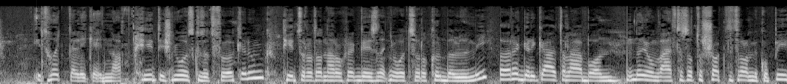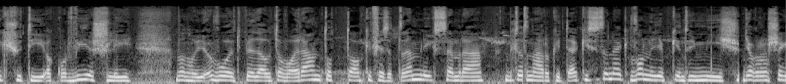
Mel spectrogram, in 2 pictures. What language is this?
Hungarian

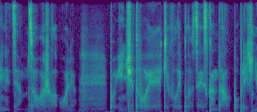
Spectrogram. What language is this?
Ukrainian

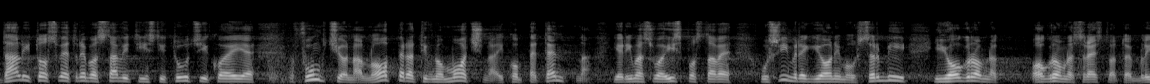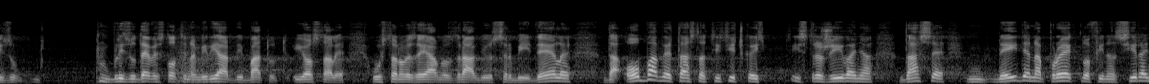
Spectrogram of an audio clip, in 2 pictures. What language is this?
Serbian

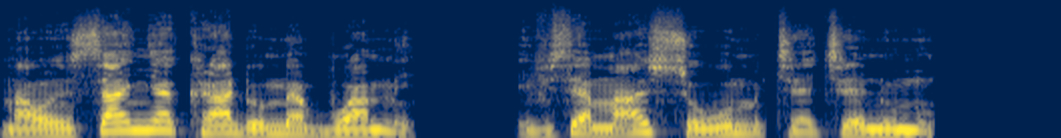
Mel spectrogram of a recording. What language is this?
Akan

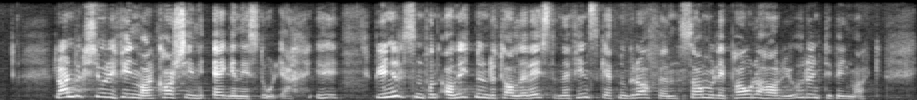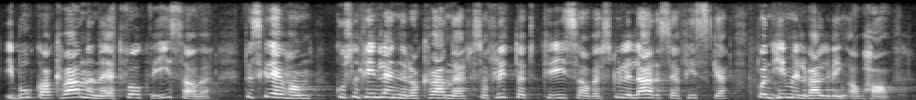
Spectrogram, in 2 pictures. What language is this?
Norwegian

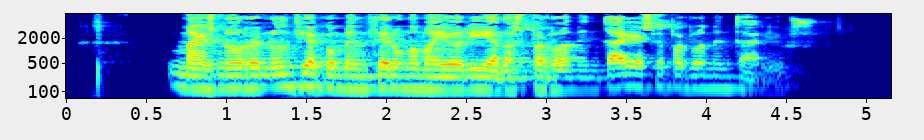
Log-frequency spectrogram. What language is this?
Galician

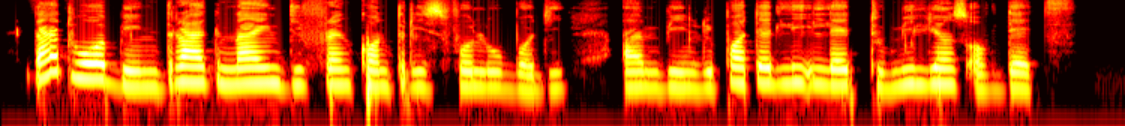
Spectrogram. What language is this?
Nigerian Pidgin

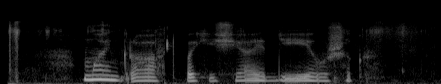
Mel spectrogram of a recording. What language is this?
Russian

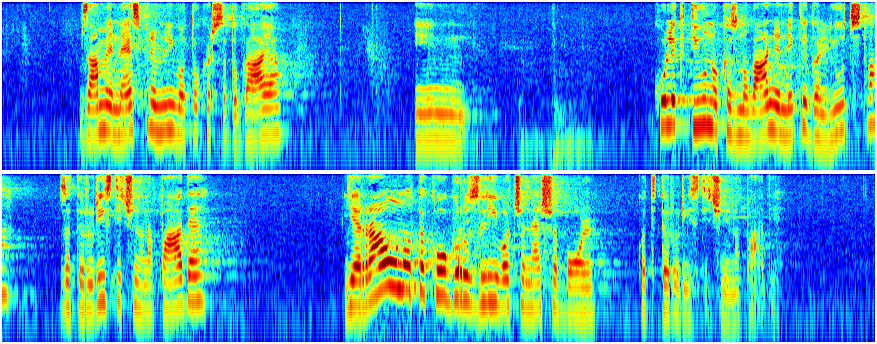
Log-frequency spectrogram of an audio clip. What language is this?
Slovenian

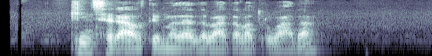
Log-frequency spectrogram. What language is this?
Catalan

